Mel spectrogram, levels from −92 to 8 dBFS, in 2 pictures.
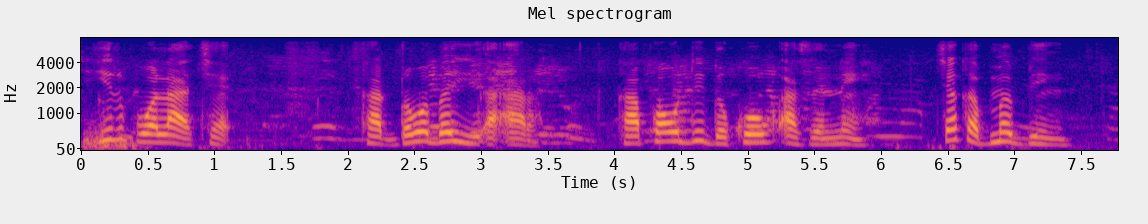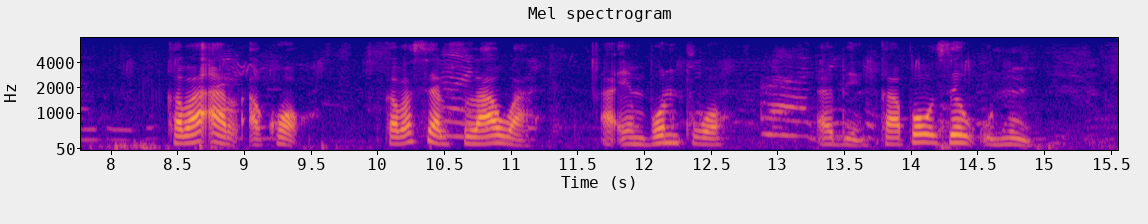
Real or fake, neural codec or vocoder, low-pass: real; none; 7.2 kHz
